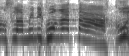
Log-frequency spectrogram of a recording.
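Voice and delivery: high, loud, indignant outburst.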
